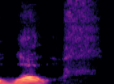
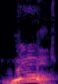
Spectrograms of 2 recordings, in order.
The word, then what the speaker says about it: wasp: Like, I called wasp a waltz. Yeah, it's a wasp. I don't know why. Yes, because it's pronounced wasp. It's a wasp.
